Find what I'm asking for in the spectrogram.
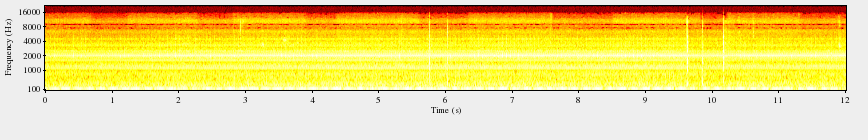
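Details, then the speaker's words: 2004 Dodge Ram 5.7L Hemi V8: steady idle with a deep, uneven lope and an occasional stumble. A bank 1 misfire at idle; seven codes are stored, including O2 sensor voltage low, heater circuit high, and fuel system rich and lean on bank 1. "I'm trying to hold this everything straight but it does have a little bit of a misfire at idle right now"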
